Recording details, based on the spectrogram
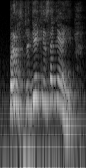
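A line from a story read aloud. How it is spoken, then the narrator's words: Shout. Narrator (Russian): крикнул я Коули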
